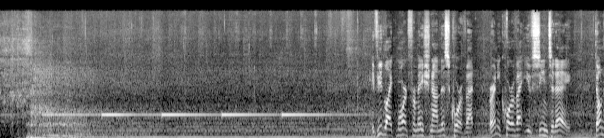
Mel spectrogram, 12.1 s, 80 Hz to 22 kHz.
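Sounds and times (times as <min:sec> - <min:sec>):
car engine starting and idling: 0:00.0 - 0:12.0
thin high stepping tone: 0:00.9 - 0:07.3.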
